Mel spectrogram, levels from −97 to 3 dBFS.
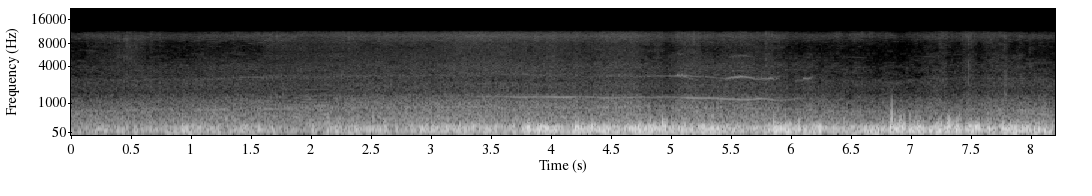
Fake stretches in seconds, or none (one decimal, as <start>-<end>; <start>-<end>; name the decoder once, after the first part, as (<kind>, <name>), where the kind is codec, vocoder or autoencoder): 1.6-2.3 (codec, SNAC)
